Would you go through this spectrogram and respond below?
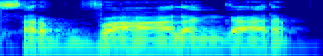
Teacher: അപ്പോൾ നമ്മളെ മുകളിലുള്ള പല്ലുകൾ ചുണ്ടിലേക്ക് തന്നെ ചേർത്ത് പിടിച്ചിട്ട് സർവാലങ്കാരം താഴത്തെ ചുണ്ടിലേക്ക് അമർത്തി ജപിക്കേണ്ട അല്ലെങ്കിൽ ചൊല്ലേണ്ട ഉച്ചരിക്കേണ്ട ഒരു അക്ഷരമാണ് വ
